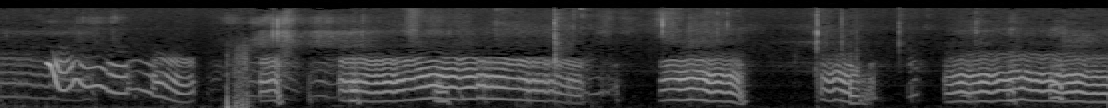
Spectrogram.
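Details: Nursing newborn Standard Poodle puppies give long, drawn-out whining cries that bend up and down in pitch, in four or five sustained bursts separated by short pauses, with a single sharp squeak early on.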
